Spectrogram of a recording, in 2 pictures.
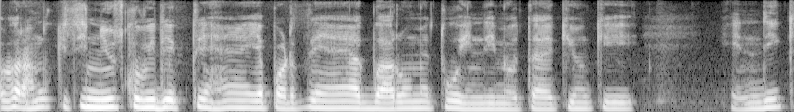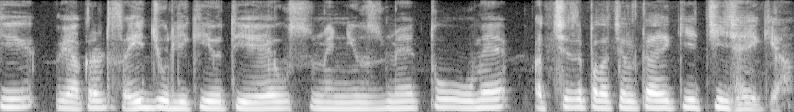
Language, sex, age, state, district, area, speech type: Hindi, male, 18-30, Uttar Pradesh, Ghazipur, urban, spontaneous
